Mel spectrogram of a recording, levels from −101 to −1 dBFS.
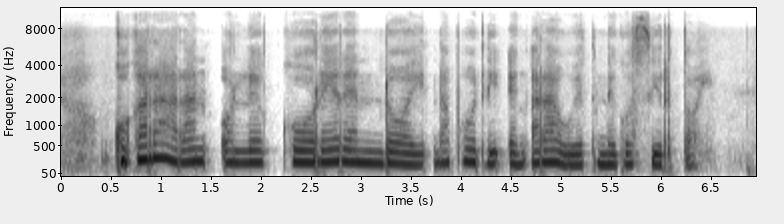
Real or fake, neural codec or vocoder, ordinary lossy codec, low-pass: fake; vocoder, 44.1 kHz, 128 mel bands every 256 samples, BigVGAN v2; AAC, 48 kbps; 10.8 kHz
